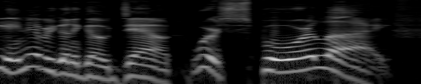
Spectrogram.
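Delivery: loud, high-pitched full LA surfer bro voice. Voicing a satyr character the casting wanted as an LA surfer bro: [name] LA surfer bro. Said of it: "they wanted LA Surfer Bro".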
